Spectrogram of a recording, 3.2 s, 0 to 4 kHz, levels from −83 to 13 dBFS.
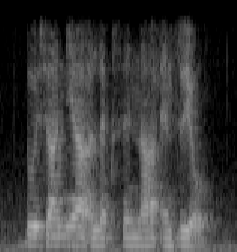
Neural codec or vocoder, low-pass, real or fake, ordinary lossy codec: none; 3.6 kHz; real; none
